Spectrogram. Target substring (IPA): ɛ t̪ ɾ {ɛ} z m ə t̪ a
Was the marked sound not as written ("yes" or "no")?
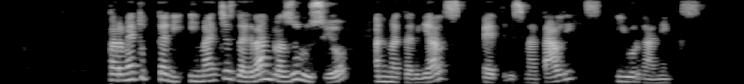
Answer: yes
